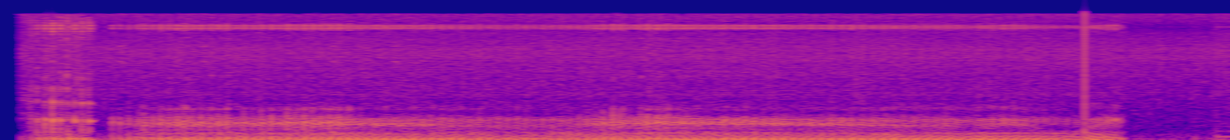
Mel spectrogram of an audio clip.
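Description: A deep, rough animal growl played as an intro sound effect. A short burst opens it, then the growl is held for about five seconds and cuts off shortly before the end.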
